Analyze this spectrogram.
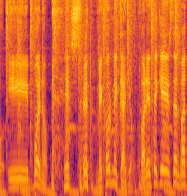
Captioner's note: laughs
